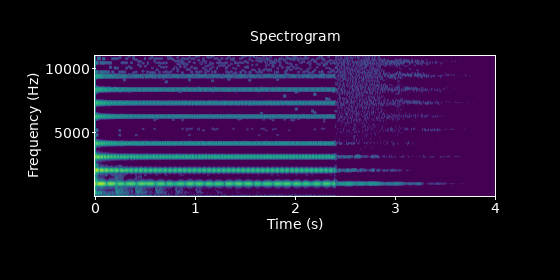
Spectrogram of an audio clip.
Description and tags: THE REAL VIRUS 09 - SUB BAZZ - C6
Big bass sound, with very short attack and big low end. High frequencies get very thin... All done on my Virus TI. Sequencing done within Cubase 5, audio editing within Wavelab 6.
bass, multisample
